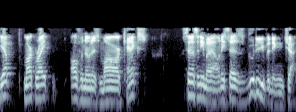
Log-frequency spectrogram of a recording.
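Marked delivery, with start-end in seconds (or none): 5.0-5.9 classic vampire count voice. Reading out an email someone sent in, in a Dracula voice. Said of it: "That was my Dracula voice".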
